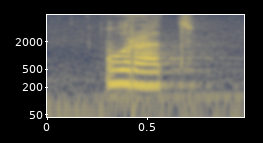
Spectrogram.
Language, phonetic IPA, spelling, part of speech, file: Belarusian, [uˈrat], урад, noun, Be-урад.ogg
- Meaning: government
